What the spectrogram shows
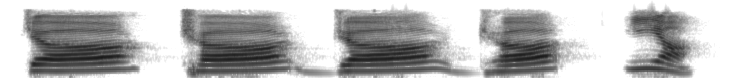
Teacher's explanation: क्यों कह रहे हैं इनको स्पर्श संघर्षी? क्योंकि इनमें जीभ स्पर्श करती है और साथ ही साथ घर्षण होता है।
